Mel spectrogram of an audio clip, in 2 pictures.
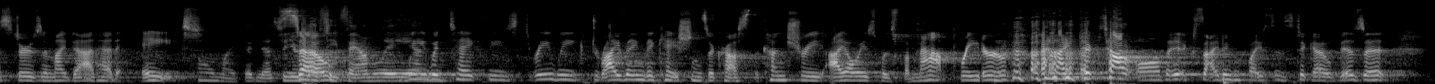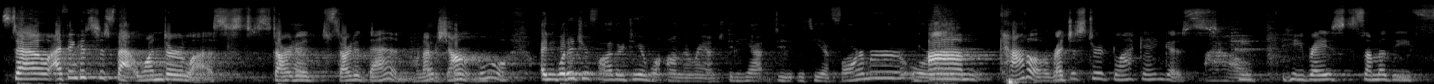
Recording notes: This episode was recorded at the Women in Retail: On the Road Dallas event in July.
